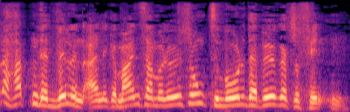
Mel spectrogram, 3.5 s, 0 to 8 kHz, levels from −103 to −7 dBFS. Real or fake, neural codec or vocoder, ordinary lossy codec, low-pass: real; none; AAC, 32 kbps; 7.2 kHz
